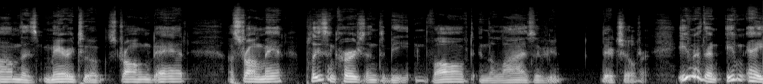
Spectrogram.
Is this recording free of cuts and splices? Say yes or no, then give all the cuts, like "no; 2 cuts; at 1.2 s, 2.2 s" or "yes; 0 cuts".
yes; 0 cuts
